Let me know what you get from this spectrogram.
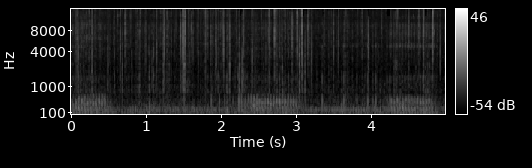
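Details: Sleeping cat by a cozy fireplace in spring, purring with a rough low rumble that swells three times in quick succession, roughly every two seconds, beneath scattered sharp crackles of the burning fire.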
